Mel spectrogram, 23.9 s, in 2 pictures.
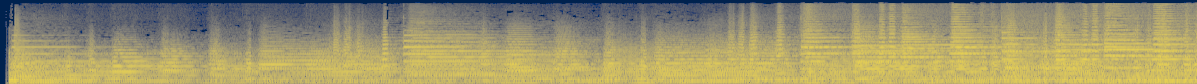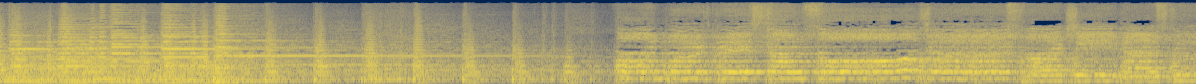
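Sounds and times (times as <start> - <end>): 
orchestra playing: 0.1 - 18.9
choir singing: 3.6 - 23.9.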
